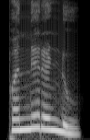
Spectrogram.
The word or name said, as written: ಪನ್ನೆರಂಡು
